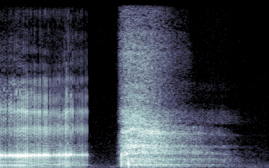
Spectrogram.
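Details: Someone sleeping and snoring: a harsh, whistling inward snore, a brief pause, then a long hissing breath out; ordinary snoring.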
